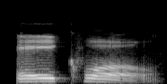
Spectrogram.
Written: aquo

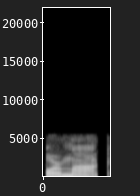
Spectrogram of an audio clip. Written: Ormoc Bay

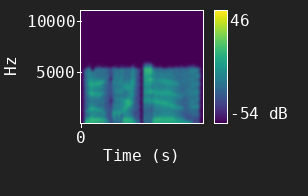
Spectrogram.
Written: lucrative

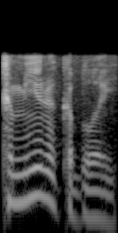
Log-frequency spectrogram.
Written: communicably

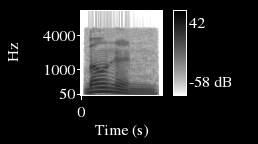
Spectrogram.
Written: Bonin Islands

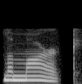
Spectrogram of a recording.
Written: Lamarck

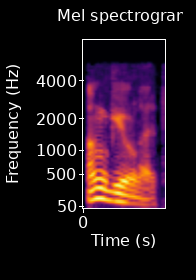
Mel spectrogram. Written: ungulate

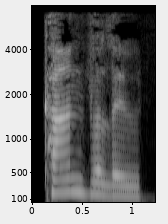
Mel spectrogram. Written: convolutely

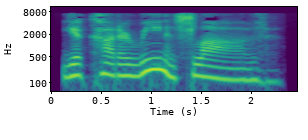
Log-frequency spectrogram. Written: Yekaterinoslav

